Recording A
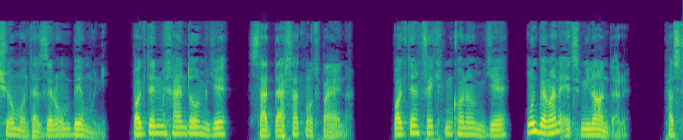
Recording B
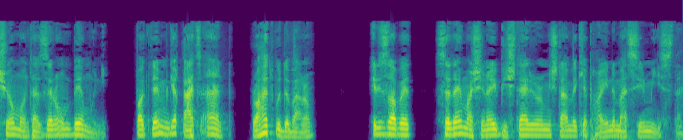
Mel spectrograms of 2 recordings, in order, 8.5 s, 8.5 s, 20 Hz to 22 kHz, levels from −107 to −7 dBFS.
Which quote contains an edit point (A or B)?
A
